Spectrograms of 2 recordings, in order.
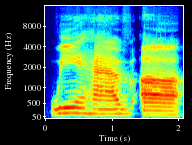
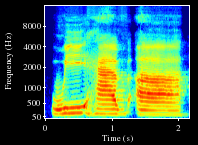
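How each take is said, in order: Both takes have the same delivery.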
